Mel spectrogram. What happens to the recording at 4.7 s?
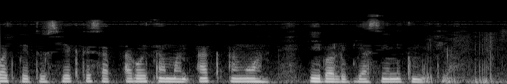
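At 4.7 s, as throughout the clip, the speech sounds ringing and washy, with a hiss that breathes. This is heavy WMA compression. Coarse quantisation smears over long blocks. Nothing sits above 15.4 kHz, likely from an encode of about 24 kbps.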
